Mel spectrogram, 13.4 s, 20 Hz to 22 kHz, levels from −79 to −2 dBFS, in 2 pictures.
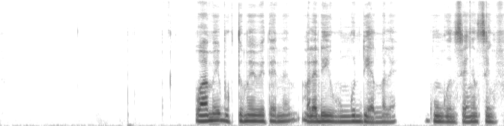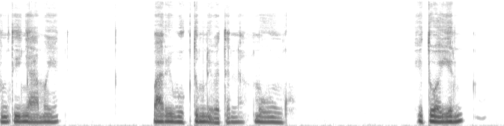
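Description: A speech recording whose signal carries no audible technical fault at any point.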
